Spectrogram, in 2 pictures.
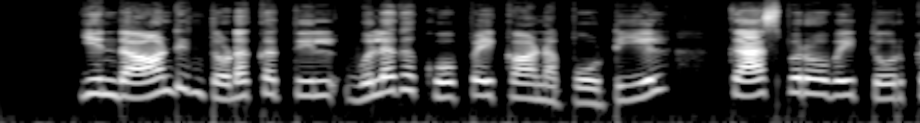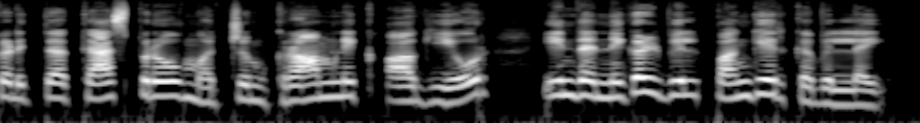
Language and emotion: Tamil, neutral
